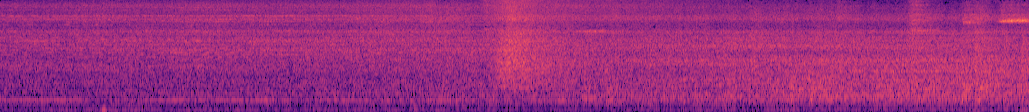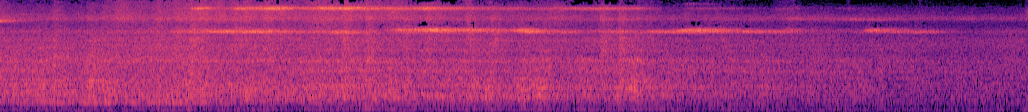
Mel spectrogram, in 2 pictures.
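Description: An electric train moving on a station track, its wheels squealing with thin high tones through the second half as the rumble builds and then fades. A short, loud hiss of air comes about seven seconds in, over a steady hum from an electric train standing at the platform.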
